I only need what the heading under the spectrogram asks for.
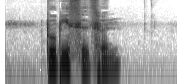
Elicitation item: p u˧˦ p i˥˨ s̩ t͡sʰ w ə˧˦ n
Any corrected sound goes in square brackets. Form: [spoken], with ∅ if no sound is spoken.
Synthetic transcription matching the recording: p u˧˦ p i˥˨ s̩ t͡sʰ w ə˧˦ n

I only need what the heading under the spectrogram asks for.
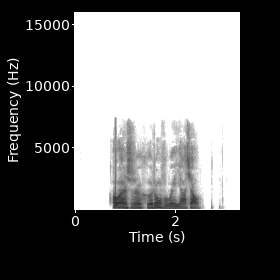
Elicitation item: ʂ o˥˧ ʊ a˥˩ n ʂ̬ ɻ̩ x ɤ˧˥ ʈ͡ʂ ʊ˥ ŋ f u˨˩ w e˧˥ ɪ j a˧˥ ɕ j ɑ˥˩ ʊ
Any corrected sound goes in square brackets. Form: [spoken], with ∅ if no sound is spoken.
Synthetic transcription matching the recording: [x] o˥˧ ʊ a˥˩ n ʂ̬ ɻ̩ x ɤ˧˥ ʈ͡ʂ ʊ˥ ŋ f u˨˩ w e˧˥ ɪ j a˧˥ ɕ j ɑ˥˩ ʊ

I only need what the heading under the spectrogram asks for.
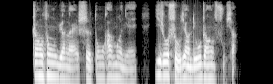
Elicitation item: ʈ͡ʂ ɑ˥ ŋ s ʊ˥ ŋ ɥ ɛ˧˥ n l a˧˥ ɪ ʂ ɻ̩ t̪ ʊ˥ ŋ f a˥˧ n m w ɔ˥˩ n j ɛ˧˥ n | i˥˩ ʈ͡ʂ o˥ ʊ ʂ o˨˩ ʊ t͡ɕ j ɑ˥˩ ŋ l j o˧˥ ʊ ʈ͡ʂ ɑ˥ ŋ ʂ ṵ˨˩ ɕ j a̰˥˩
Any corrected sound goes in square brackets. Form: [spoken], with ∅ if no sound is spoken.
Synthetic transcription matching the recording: ʈ͡ʂ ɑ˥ ŋ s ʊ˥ ŋ ɥ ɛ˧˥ n l a˧˥ ɪ ʂ ɻ̩ t̪ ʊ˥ ŋ [x] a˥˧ n m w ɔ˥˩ n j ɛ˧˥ n | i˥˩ ʈ͡ʂ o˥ ʊ ʂ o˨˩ ʊ t͡ɕ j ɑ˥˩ ŋ l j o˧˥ ʊ ʈ͡ʂ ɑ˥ ŋ ʂ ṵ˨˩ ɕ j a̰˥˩

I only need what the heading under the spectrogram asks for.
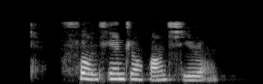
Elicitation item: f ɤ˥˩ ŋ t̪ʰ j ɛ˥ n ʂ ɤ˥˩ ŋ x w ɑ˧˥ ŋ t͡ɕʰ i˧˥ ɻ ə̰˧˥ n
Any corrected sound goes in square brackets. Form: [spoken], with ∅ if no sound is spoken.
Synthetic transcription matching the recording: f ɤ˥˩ ŋ t̪ʰ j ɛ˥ n [ʈ͡ʂ] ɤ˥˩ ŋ x w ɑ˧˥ ŋ t͡ɕʰ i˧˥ ɻ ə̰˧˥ n

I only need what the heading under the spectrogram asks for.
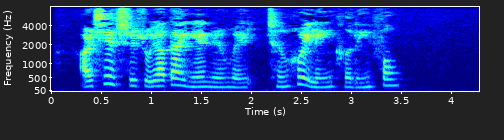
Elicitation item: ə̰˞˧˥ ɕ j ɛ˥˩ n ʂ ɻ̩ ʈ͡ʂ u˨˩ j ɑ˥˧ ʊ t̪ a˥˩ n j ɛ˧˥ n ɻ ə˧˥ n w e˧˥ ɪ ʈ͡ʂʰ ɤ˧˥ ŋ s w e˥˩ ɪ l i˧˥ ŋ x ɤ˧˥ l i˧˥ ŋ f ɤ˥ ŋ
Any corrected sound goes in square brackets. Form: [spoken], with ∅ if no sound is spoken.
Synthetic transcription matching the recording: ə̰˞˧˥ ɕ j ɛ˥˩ n ʂ ɻ̩ ʈ͡ʂ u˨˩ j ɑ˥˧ ʊ t̪ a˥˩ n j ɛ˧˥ n ɻ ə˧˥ n w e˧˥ ɪ ʈ͡ʂʰ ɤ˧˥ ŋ [x] w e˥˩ ɪ l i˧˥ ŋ x ɤ˧˥ l i˧˥ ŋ f ɤ˥ ŋ

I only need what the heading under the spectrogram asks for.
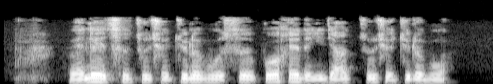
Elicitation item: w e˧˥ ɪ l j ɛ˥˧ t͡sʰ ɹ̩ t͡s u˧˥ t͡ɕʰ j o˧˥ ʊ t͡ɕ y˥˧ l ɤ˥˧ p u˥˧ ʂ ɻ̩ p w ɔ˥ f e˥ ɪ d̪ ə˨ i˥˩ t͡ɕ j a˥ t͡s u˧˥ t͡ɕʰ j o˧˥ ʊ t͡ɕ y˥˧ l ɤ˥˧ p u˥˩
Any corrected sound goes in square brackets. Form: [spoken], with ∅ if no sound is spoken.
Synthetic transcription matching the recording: w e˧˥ ɪ l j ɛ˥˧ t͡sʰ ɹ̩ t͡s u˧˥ t͡ɕʰ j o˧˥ ʊ t͡ɕ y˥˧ l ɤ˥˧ p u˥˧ ʂ ɻ̩ p w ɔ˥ [x] e˥ ɪ d̪ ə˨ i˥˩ t͡ɕ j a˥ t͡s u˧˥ t͡ɕʰ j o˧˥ ʊ t͡ɕ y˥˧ l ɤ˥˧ p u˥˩

